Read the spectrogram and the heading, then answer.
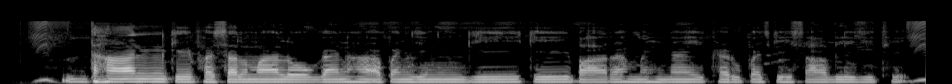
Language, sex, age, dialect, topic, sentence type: Chhattisgarhi, male, 18-24, Western/Budati/Khatahi, agriculture, statement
